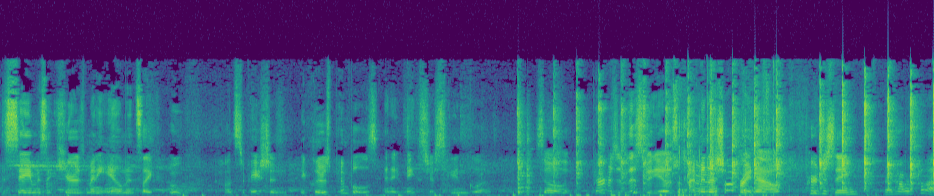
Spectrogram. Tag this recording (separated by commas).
Speech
